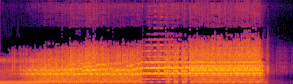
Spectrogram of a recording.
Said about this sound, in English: What the? Look out for that car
